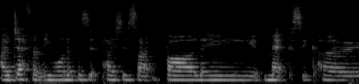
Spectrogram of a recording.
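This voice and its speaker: A woman with a fairly high pitch speaks at a moderate pace, and noticeable background noise can be heard. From northern England and Suffolk. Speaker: midwifery student and lifestyle vlogger. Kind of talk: casual Q&A vlog.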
